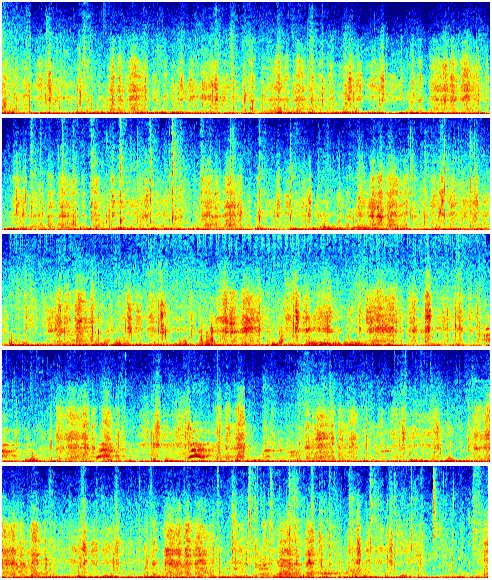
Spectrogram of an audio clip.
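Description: Wind rumbles loudly across a microphone outdoors.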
